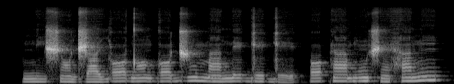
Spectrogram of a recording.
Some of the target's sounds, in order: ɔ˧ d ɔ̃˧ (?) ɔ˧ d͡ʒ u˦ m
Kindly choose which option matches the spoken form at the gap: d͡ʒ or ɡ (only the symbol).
ɡ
